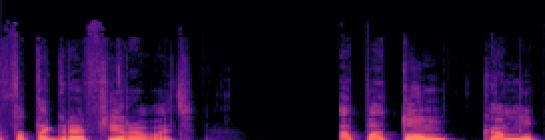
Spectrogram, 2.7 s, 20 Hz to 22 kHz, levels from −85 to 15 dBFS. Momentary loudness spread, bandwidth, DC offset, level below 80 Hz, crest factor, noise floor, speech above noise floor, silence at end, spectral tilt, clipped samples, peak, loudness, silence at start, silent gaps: 9 LU; 15 kHz; under 0.1%; -46 dBFS; 16 dB; -80 dBFS; 63 dB; 0.05 s; -7.5 dB/octave; under 0.1%; -2 dBFS; -17 LUFS; 0.05 s; none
